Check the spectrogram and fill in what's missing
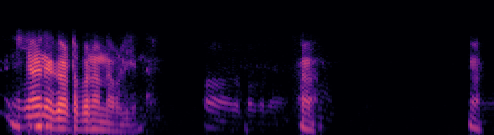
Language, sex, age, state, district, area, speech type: Malayalam, male, 45-60, Kerala, Idukki, rural, conversation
